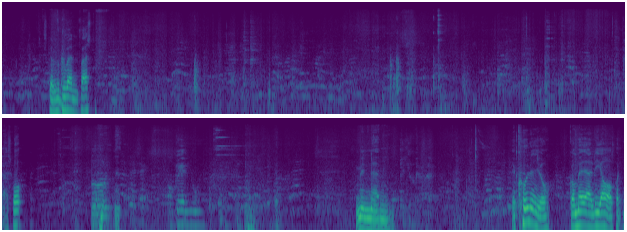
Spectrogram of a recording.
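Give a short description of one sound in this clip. Men talk with one another close by.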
